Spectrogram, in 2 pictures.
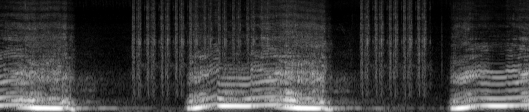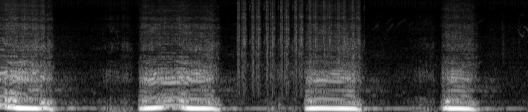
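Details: Male lions in Lower Zambezi National Park, Zambia, roaring on a morning safari: a series of six deep grunting roars, each shorter and spaced one to two seconds apart, low and rumbling, with faint clicking between.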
